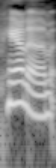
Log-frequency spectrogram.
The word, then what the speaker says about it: panem: The Latin word panem does mean bread, but the accent is on the first syllable. Everyone in the movie accents the second syllable almost as if they're saying Pan Am, which would be as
